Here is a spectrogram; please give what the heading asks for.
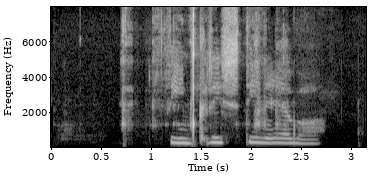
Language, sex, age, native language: Icelandic, male, 10, Icelandic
